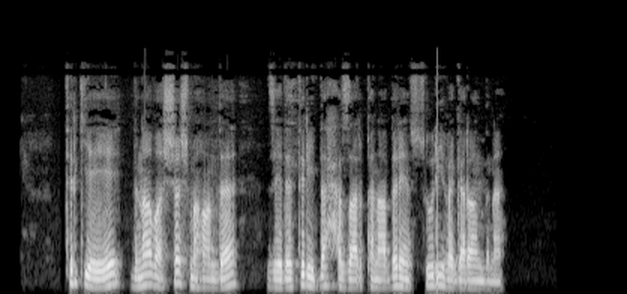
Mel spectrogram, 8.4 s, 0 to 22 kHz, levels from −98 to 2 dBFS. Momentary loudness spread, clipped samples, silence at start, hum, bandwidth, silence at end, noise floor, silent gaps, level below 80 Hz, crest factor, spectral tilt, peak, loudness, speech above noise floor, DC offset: 7 LU; under 0.1%; 0.85 s; none; 9.4 kHz; 1.65 s; -81 dBFS; none; -56 dBFS; 16 dB; -6 dB/octave; 0 dBFS; -15 LUFS; 68 dB; under 0.1%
